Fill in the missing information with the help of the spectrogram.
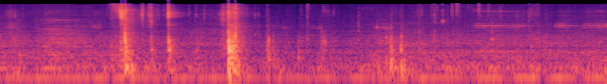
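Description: A few sharp plastic knocks and clicks as the clear plastic spin-tub cover of a semi-automatic washing machine is handled, the loudest a little over two seconds in.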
